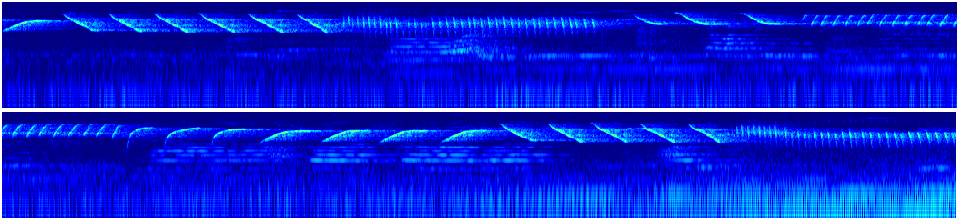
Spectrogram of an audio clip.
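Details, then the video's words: Timbrado canary in powerful song for training other canaries: bursts of loud upswept notes alternate with fast rolling trills and a brief steady tone, phrases changing every couple of seconds. "TIMBRADO canary singing - Timbrado canary's most powerful song for training / canary training song"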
